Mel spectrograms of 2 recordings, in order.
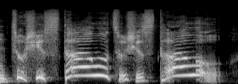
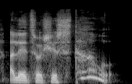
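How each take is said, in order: First: High, loud mocking echo of "co się stało"; snapping mockery. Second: Said in the usual way. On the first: A narrator's reading. Neighbour mocks the detective's question, shrill snapping echo. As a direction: throw "co się stało" back at him with scorn. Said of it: "fuknęła pani Majewska". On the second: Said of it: "zapytał detektyw Pozytywka".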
